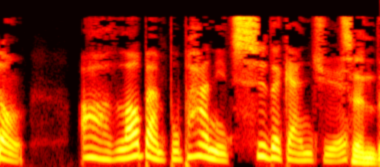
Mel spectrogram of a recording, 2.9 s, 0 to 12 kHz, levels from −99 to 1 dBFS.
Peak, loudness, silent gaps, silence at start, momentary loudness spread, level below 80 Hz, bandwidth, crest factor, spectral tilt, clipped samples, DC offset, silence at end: -4 dBFS; -19 LUFS; none; 0 s; 9 LU; -50 dBFS; 8.8 kHz; 16 dB; -4 dB/octave; under 0.1%; under 0.1%; 0 s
